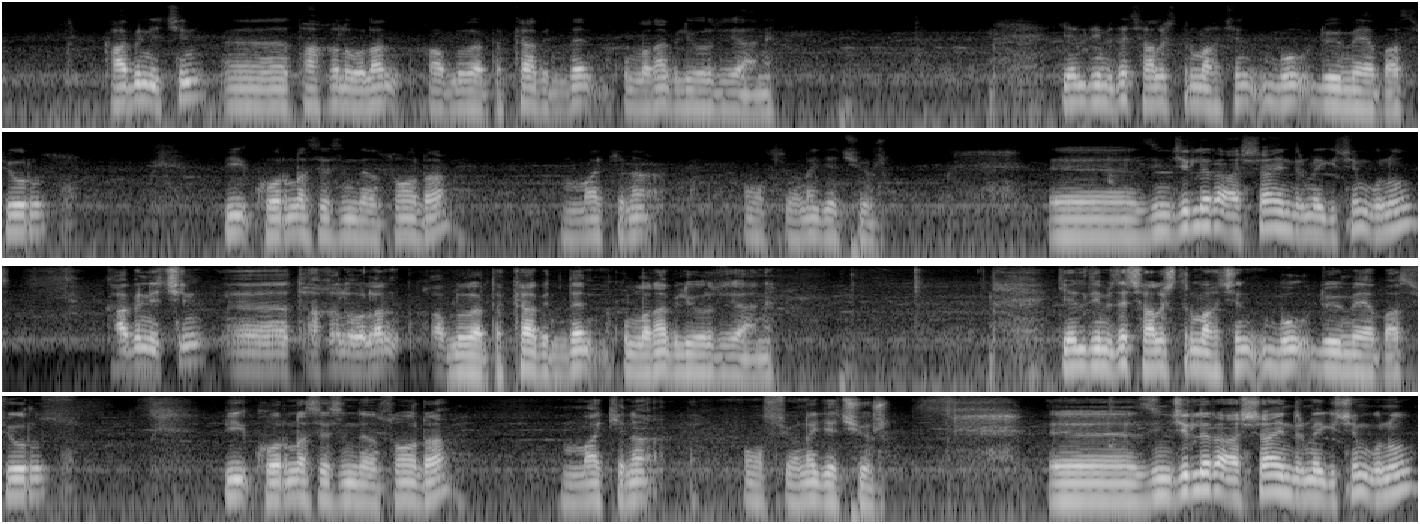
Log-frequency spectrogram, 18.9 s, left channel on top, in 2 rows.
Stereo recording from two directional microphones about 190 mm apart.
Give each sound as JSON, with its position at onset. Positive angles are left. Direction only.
{"t": 0.8, "sound": "speech", "side_deg": -60}
{"t": 6.6, "sound": "a sound", "side_deg": -40}
{"t": 7.9, "sound": "speech", "side_deg": -40}
{"t": 8.8, "sound": "speech", "side_deg": -25}
{"t": 15.9, "sound": "speech", "side_deg": -50}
